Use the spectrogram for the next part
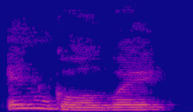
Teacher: it's the n sound even though galway begins with a g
